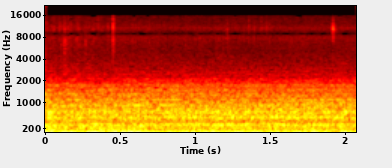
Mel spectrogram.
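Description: Steady low rumble of car cabin noise heard from inside the car, with no breaks or changes.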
